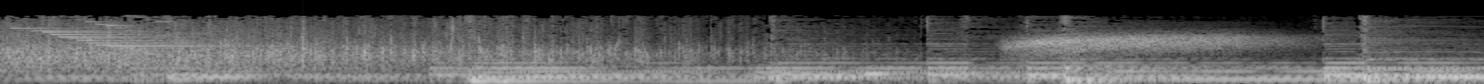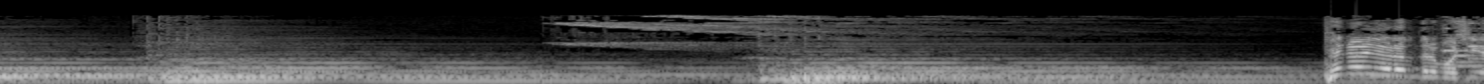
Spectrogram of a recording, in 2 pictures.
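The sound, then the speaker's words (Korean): A burst of audience applause for children at the start, loud and dense, fades out after a couple of seconds as sustained musical tones carry on underneath and continue alone. “우리 아이들에게 여러분 박수 한번 부탁드리겠습니다.”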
